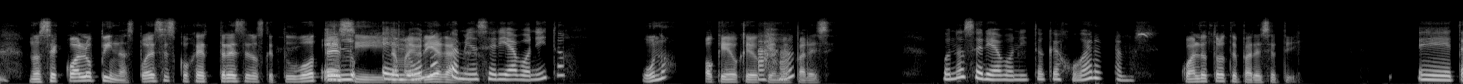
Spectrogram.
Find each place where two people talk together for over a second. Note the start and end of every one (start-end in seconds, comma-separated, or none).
3.2-4.9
